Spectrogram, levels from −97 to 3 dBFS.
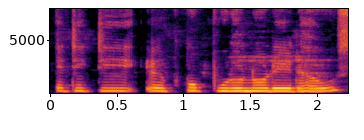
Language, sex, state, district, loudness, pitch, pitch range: Bengali, female, West Bengal, North 24 Parganas, -17 LUFS, 265 Hz, 255-275 Hz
